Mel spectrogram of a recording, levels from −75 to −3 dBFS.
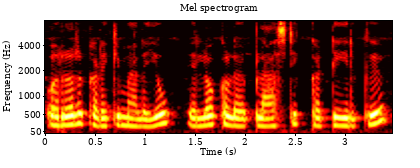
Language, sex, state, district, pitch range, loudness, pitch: Tamil, female, Tamil Nadu, Nilgiris, 205-240 Hz, -16 LUFS, 220 Hz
